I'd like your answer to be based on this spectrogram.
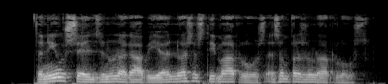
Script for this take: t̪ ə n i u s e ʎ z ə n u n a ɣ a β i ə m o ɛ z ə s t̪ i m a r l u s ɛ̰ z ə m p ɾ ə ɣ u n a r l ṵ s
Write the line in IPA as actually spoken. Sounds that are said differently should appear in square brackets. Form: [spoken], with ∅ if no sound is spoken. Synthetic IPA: t̪ ə n i u s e ʎ z ə n u n [ə] ɣ a β i ə [n] o ɛ z ə s t̪ i m a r l u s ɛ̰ z ə m p ɾ ə [z] u n a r l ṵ s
